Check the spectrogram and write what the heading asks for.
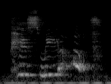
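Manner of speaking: high, hammed-up indignant burst; mock-furious exclamation; acted-out anger. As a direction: play up the outrage. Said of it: "I'm acting out here".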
